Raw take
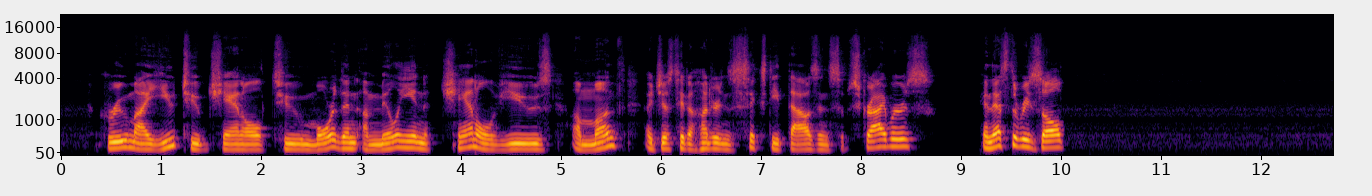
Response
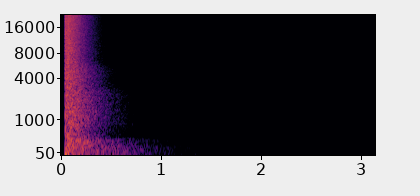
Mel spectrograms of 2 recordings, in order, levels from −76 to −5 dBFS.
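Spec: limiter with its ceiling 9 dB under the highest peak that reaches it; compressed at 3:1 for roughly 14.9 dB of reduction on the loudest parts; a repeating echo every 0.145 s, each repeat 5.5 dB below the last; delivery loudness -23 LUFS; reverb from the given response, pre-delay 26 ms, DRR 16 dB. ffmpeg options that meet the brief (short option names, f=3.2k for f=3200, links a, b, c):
-filter_complex "[0:a]acompressor=threshold=-34dB:ratio=3,alimiter=level_in=2dB:limit=-24dB:level=0:latency=1,volume=-2dB,aecho=1:1:145|290|435|580|725|870|1015:0.531|0.281|0.149|0.079|0.0419|0.0222|0.0118,asplit=2[a][b];[1:a]atrim=start_sample=2205,adelay=26[c];[b][c]afir=irnorm=-1:irlink=0,volume=-33.5dB[d];[a][d]amix=inputs=2:normalize=0,volume=12dB"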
